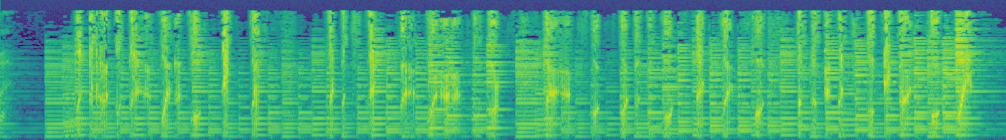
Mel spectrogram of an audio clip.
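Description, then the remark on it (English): A group of voices sings a steady, rhythmic song with imitated pig oinks and grunts woven through, loud and continuous, with strong harmonic vocal tones throughout. “Yes, maybe we'll find that courage as we sing this next verse, the pig verse.”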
